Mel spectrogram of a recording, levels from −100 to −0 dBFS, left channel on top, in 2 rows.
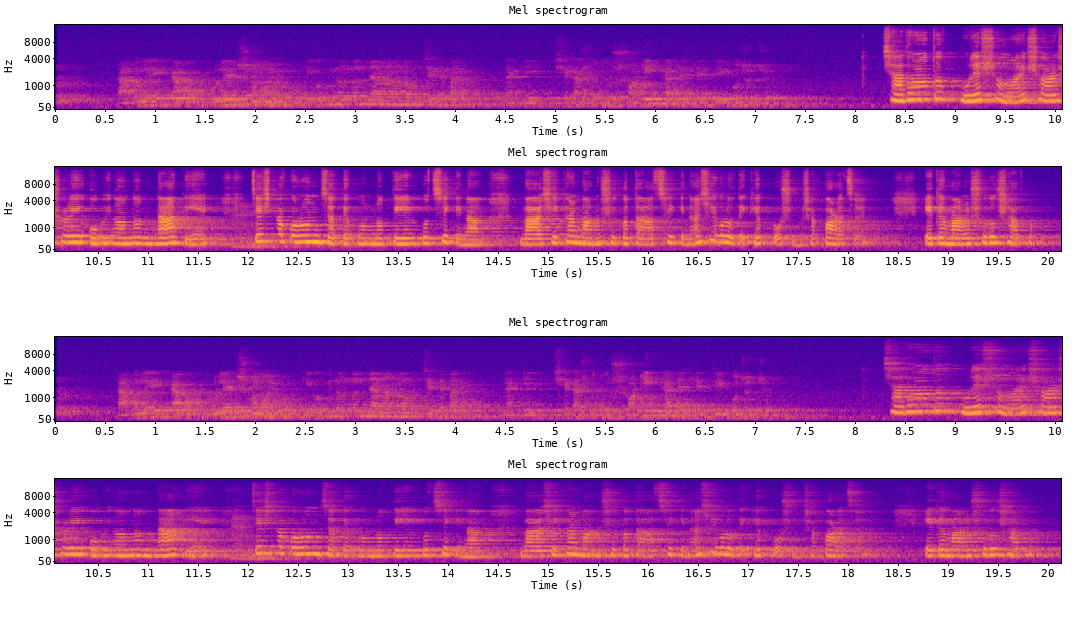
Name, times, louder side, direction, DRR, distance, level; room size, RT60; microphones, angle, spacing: voice 1, 0.6-4.2 4.5-7.2 11.8-12.1, equal, 60° right, -4 dB, 2.3 m, -41 dB
voice 2, 8.3-11.6 12.0-19.8, left 4 dB, 50° left, 10 dB, 0.4 m, -25 dB
10.5 x 4.7 x 5.3 m, 2.1 s
head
